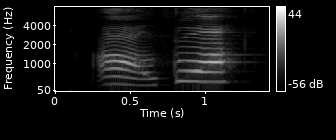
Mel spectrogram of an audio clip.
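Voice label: "er3duo5", Mandarin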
